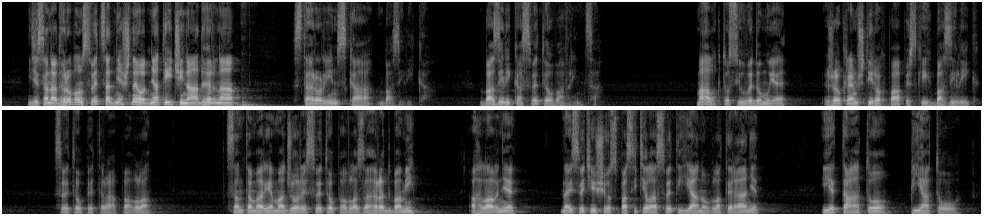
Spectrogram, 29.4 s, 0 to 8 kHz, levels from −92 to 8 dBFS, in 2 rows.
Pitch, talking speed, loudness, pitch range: 110 Hz, 90 wpm, -29 LUFS, 100-125 Hz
